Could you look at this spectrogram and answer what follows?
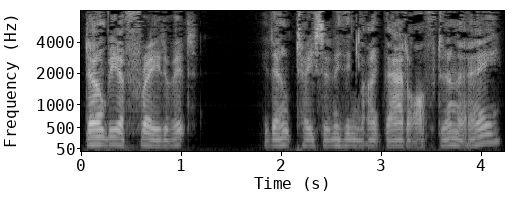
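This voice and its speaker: A woman voicing a crafty old blind man who speaks in a coaxing, insinuating, measured way. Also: a bass voice, fairly even intonation, no room sound.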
